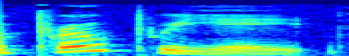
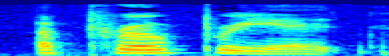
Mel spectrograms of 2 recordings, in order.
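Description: First: The final syllable has a full 'ate' vowel. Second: The final syllable has a reduced vowel. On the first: It is used as a verb. "it's a full A sound" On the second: It is used as a noun or adjective. "completely reduced"

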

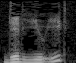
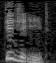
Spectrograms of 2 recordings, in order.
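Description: First: 'You' is said in full, separate from 'did'. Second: 'Did you' is reduced to sound like 'didja'.

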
